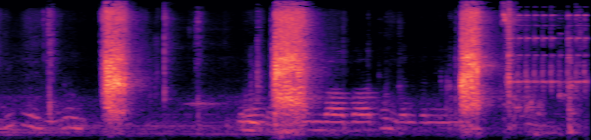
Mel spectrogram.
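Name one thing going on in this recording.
Packing tape screeches as it is pulled off a roll.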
